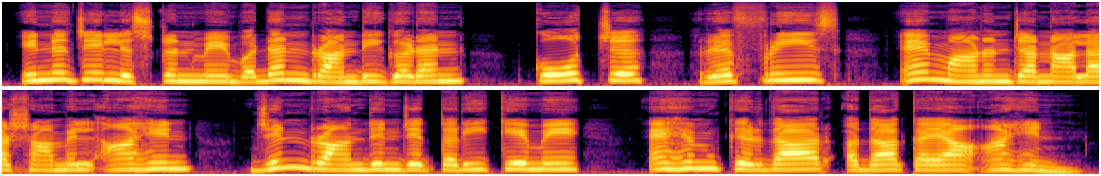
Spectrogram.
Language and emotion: Sindhi, neutral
